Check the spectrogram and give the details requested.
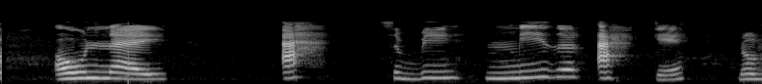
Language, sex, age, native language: Icelandic, male, 6, Icelandic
